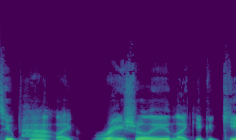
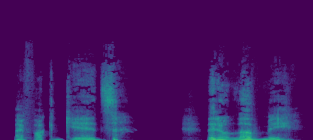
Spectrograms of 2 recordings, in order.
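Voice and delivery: put-on New Jersey mob boss accent; 6 dB quieter than usual. Acting a line as a possible New Jersey mob boss character: put-on New Jersey mob boss voice. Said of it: "he's the New Jersey mob boss".

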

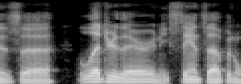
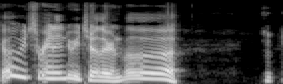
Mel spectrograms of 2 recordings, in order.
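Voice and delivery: very high, rushed, flustered, acted nervous babbling; 14 semitones higher, 3 dB louder than usual. Speaker retells a woman explaining to Jake why Ezra is there, imitating nervous explaining. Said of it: "nervously explain".

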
